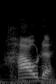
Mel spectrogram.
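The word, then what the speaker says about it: Gouda: joy of the nation how cheese yep that's how you pronounce it guys oh and keep I'm saying guda still keep in mind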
